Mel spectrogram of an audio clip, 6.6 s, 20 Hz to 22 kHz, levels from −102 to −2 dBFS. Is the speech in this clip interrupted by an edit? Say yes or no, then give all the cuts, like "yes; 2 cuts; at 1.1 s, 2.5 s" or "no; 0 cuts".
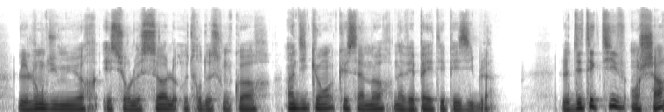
yes; 2 cuts; at 2.8 s, 5.2 s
